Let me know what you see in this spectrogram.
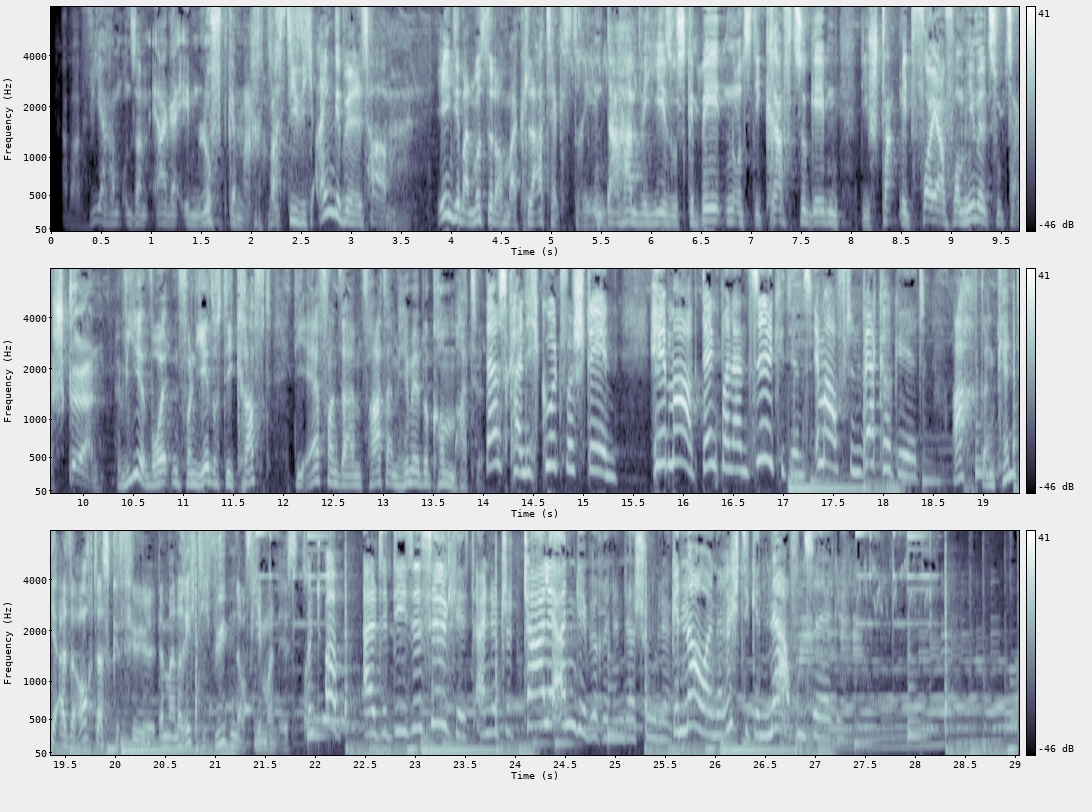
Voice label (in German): sprechszene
